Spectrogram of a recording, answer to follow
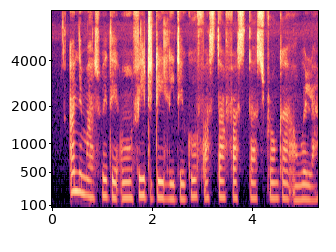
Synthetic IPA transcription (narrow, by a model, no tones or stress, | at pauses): anɪmaswedeʔ̩fiddelideɡofastafastastɾɔ̃ŋɡaa̰nwʷela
